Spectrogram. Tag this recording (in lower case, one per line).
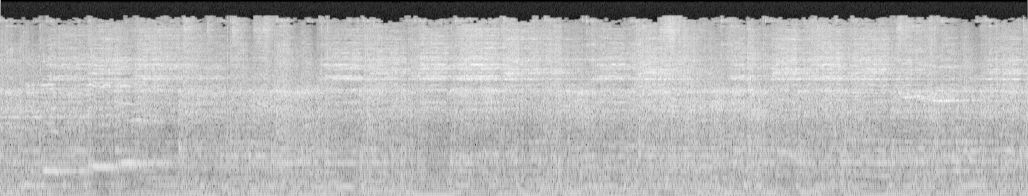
music
gospel music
